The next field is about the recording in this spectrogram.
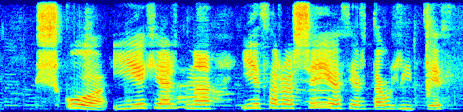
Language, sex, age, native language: Icelandic, female, 13, Icelandic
